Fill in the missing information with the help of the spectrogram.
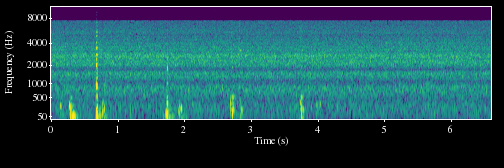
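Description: Steady faint hiss of microphone noise with about six soft clicks and thumps in the first four seconds, typical of keyboard keys, including the spacebar pressed twice to play the animation, and mouse clicks on a desk.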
